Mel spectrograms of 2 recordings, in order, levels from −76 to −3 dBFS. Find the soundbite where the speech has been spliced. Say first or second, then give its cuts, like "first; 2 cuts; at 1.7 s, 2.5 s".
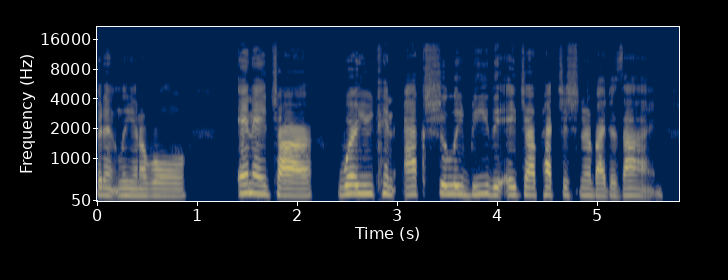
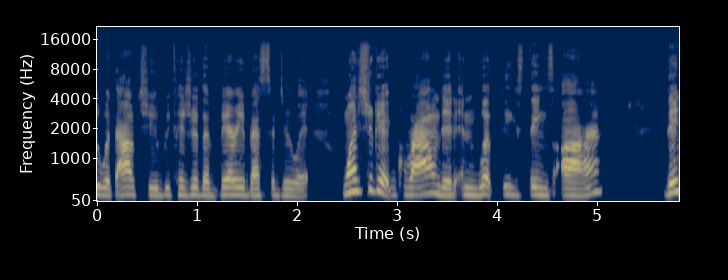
first; 1 cut; at 4.4 s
